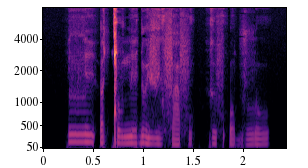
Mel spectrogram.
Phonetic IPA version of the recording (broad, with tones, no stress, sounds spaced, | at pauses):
lː i˦ ʔ ɐ˨ ǃ u˦ n i˦ ɗ ʉ˨ vʲ u˨ f a˨ f u˨ kː ʉ˦ f ʔ o˨ b lː u˦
